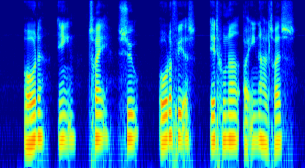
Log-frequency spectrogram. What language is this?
Danish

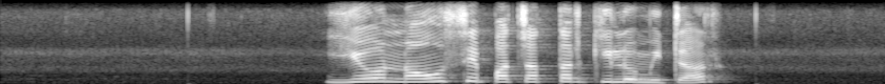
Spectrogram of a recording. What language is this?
Nepali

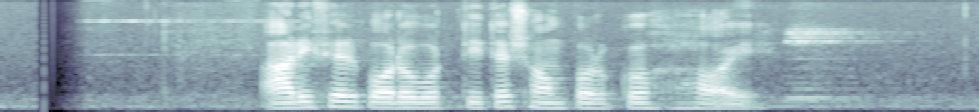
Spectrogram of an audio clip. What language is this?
Bangla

